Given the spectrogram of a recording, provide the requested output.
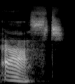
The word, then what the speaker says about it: asked: And asked. You can drop the K in asked.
